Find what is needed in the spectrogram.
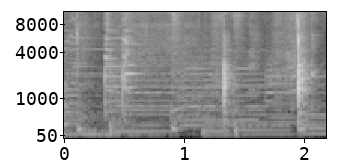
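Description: Kitchen knife slicing through half an onion and knocking on a wooden cutting board, four cuts about half a second apart, over background music.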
